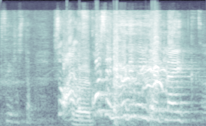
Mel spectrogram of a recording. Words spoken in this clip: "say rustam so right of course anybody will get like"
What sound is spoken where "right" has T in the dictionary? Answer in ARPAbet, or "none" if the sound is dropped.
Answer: none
